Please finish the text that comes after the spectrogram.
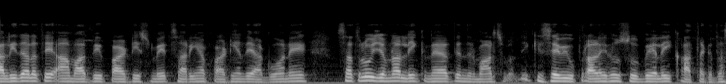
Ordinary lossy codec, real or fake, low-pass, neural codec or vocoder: none; fake; 7.2 kHz; autoencoder, 48 kHz, 128 numbers a frame, DAC-VAE, trained on Japanese speech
